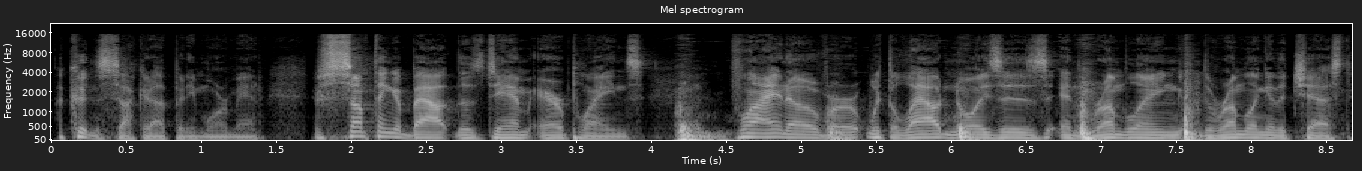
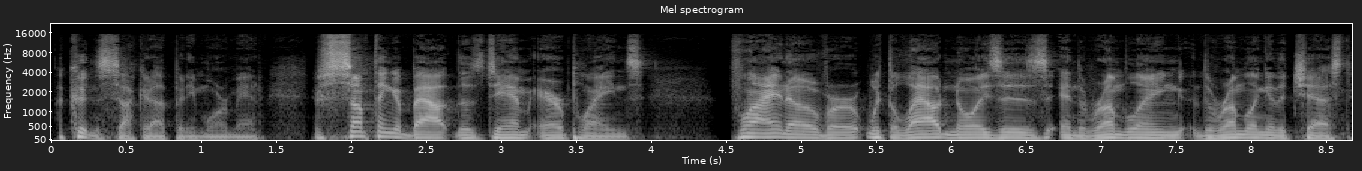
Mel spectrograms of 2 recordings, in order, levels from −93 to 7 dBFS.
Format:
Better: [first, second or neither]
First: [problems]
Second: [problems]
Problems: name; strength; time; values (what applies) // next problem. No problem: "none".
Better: second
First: footsteps; loud; from 4 to 7.5 s; peak 5 dB above the speech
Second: none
